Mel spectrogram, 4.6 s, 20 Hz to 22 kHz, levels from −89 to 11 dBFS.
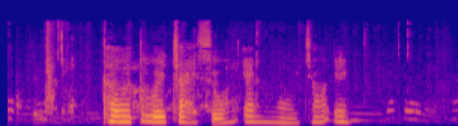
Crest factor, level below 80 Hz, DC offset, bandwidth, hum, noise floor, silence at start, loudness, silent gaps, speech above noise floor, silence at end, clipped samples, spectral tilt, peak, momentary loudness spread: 22 dB; -70 dBFS; under 0.1%; 11.5 kHz; none; -42 dBFS; 0.1 s; -22 LUFS; none; 21 dB; 0.4 s; under 0.1%; -5 dB/octave; -2 dBFS; 21 LU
